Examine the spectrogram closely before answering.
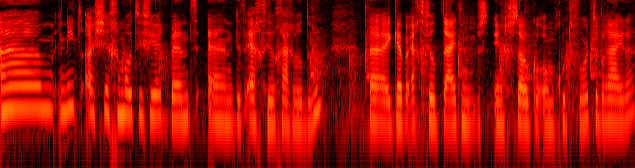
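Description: Here a woman has an unremarkable speaking voice with medium pitch and ordinary pitch variation. She talks at a fairly slow pace. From Netherlands. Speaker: tech support employee. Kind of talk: casual interview. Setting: office, later a pub.

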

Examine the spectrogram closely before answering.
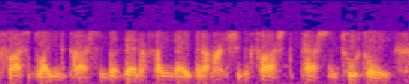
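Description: A man talks at a very fast pace in a Scottish accent. Noticeable background noise is present. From Scotland. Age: 50s. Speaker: blind adventure athlete. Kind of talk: interview.

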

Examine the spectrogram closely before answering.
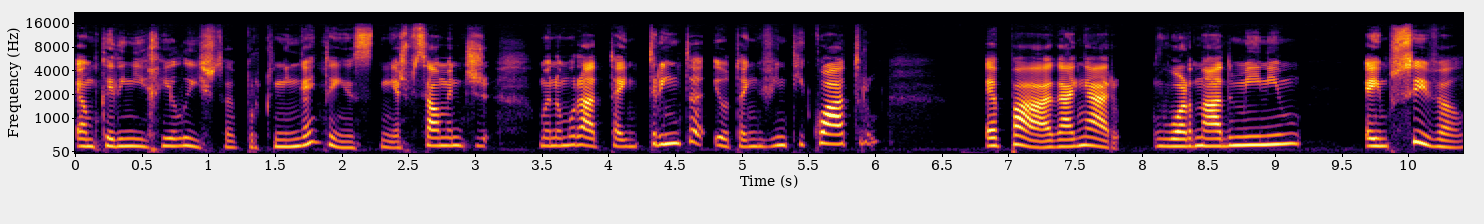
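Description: It's a plain, everyday voice from a woman at a fairly high pitch, moving at a moderate pace with ordinary pitch variation. The recording is very clean, with a silent background and a dry, close sound with no echo. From Portugal, Vila Franca de Xira. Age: 20s. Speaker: billing clerk. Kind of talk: interview. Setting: studio.

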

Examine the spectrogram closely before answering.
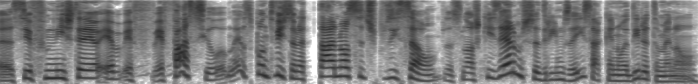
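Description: Talking at a very fast pace, a woman with a fairly high pitch makes very wide pitch swings and big swings in loudness, heard dry and close with no echo in a very clean recording over a silent background. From Portugal, rural Oeste region near Benedita. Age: 40s. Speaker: economist and professor. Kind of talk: interview. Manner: halting, many fillers and repetitions.

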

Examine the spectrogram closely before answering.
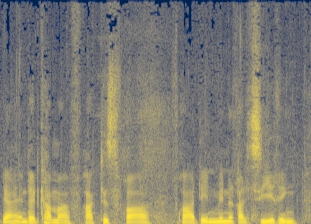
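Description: A man speaks with a German accent at a moderate pace. His intonation is fairly even, and there is noticeable background noise. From Germany, Brandenburg. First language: German (speaking Danish). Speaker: senior researcher. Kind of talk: field interview. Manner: halting, mixing Danish and German.

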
